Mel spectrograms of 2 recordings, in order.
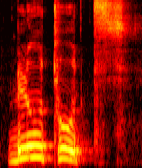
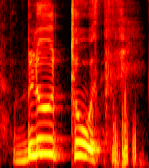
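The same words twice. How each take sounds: First: Bluetooth ending in T, as "Bluetoot"; Jamaican pronunciation. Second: Said in the usual way. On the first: Shown as a demonstration. Teacher showing Jamaican speech, Bluetooth with T for th. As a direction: close Bluetooth on a hard T. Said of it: "is missing". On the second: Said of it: "the accent is missing".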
